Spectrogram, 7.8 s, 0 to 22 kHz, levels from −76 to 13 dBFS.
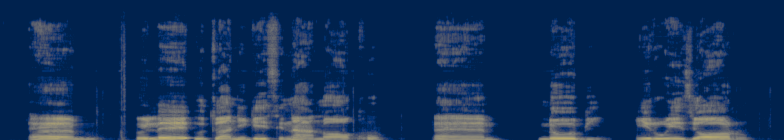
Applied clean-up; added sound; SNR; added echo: neural mask model DeepFilterNet 3.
